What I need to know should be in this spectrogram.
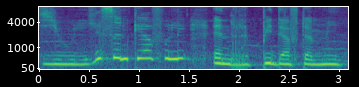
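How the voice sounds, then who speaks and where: A woman's voice: mid-range voice, big pitch swings, moderate pace, very noisy. A woman teaching a group of children, speaking in an encouraging, sing-song way. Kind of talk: children's lesson.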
